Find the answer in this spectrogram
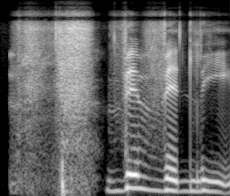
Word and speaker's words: vividly: options these are um the vividly the vowel on both v and vid is the i in hit so make sure that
